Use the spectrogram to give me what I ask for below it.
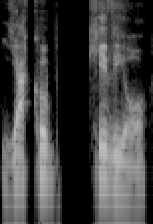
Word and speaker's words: Jakub Kiwior: kind of download on Jakub Kiwior. So it is pronounced like that, Jakub Kiwior. The W is pronounced as a V.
